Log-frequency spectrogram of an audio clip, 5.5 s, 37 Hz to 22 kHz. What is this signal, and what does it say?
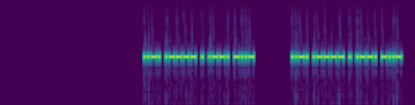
Morse code, heard as a keyed tone, about 51 wpm, 700 Hz. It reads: F1EPX F1EPX
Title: DXCC-100 Call Signs - 5 Characters - Repeated 2x - 50wpm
